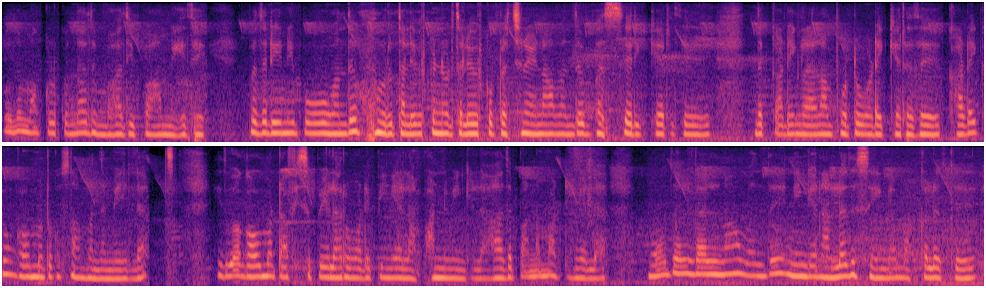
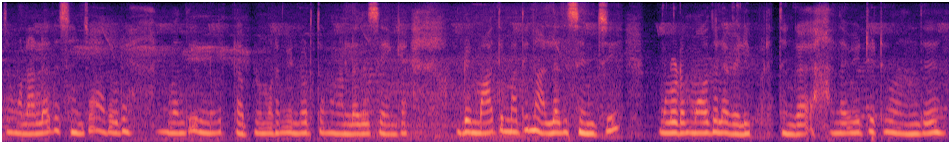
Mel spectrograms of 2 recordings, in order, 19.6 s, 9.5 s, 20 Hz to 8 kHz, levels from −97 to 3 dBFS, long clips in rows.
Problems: background sounds at intervals, low volume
